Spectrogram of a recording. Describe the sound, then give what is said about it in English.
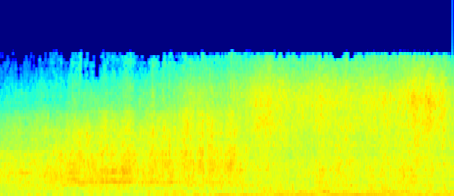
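A drag racing car revs hard, a loud, raspy engine roar with shifting pitch that deepens into a heavier rumble partway through and stays at full volume to the end, with no talking. “All right, let's make a pass. Let's get these things hot.”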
